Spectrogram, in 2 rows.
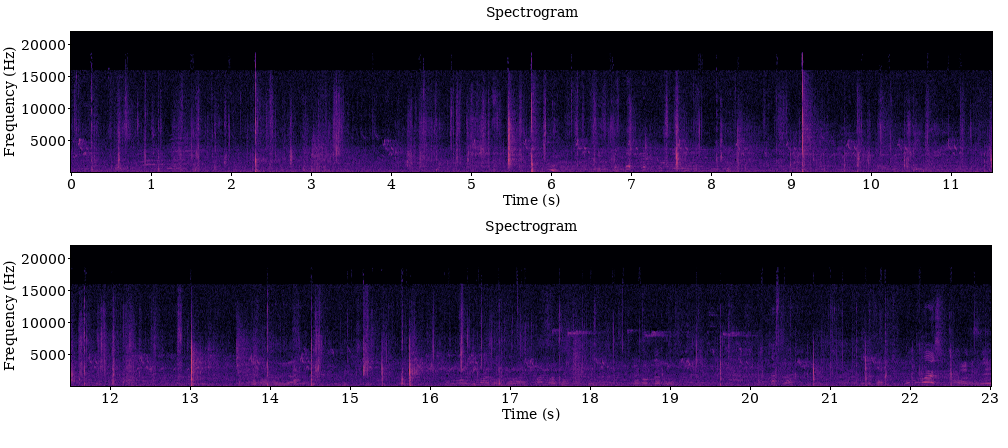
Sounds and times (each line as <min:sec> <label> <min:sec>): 0:05.3 volleyball match 0:22.9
